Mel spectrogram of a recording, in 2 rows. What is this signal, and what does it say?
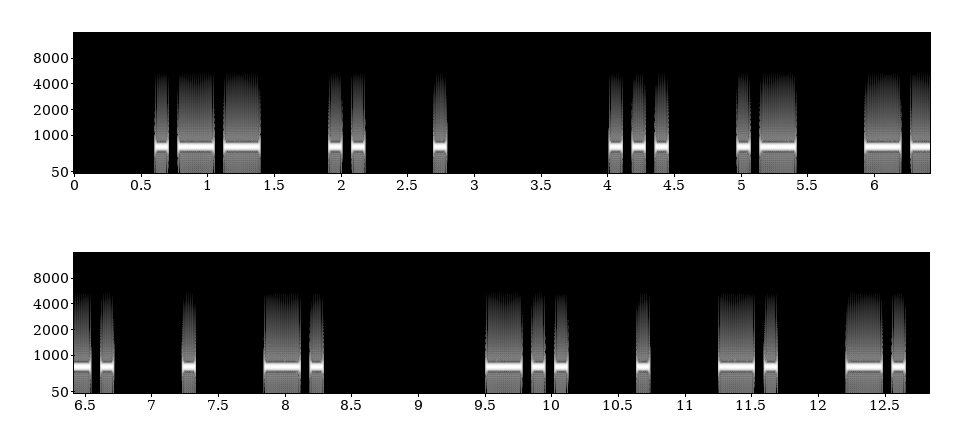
Morse code, heard as a keyed tone, about 14 wpm, spaced as for 10 wpm, 700 Hz. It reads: WIE SAGEN DENN
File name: Morsekurs / Witze / Witz 21 Juli 2020, 50 F70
